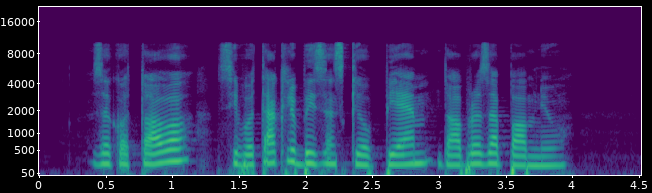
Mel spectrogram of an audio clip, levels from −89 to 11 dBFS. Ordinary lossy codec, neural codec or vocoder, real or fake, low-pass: none; none; real; 9.9 kHz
